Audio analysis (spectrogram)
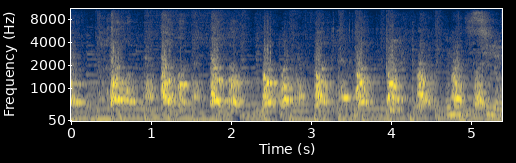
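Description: Several dogs bark in a steady, repeated rhythm, loud and close, with yips mixed in and a bit of talking underneath.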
